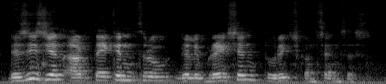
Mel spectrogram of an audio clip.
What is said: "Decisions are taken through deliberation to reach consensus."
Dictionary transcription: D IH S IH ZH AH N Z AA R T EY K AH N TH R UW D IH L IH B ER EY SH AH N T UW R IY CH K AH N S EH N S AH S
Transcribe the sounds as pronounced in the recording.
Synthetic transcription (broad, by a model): D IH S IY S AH N AA R T EY K AH N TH R UW D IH L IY B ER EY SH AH N T UW R IY CH K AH N S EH N S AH S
